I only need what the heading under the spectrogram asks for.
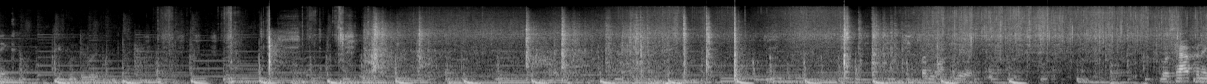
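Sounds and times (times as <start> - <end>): music with deep bass beat: 0.1 - 11.6
onions sizzling in a pan: 3.4 - 12.0.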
